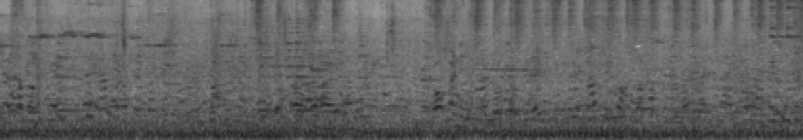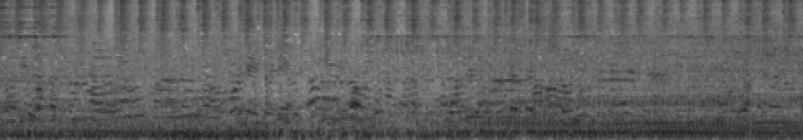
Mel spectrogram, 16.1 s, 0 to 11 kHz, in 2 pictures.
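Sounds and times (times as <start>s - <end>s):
chatter of many voices: 0.0s - 16.0s.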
